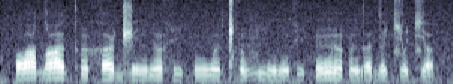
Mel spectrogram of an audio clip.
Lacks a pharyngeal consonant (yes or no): yes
